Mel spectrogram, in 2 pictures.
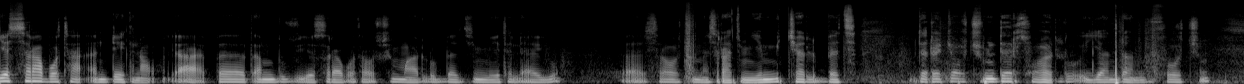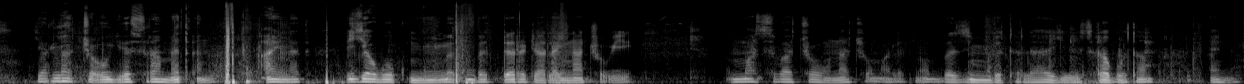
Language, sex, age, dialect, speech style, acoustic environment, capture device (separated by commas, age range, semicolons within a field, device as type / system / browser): Amharic, male, 25-34, Ethiopia - Addis Ababa, happy; focused, people talking, mobile / Linux / Chrome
